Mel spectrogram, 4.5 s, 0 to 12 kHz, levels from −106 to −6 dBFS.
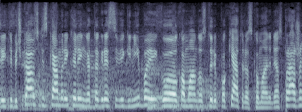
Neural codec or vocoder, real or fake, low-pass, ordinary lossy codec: none; real; 10.8 kHz; MP3, 96 kbps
